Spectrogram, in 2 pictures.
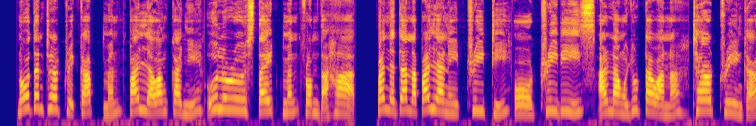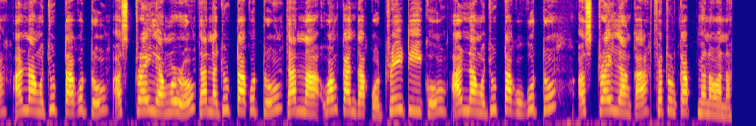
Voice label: Pintupi Luritja; What About Constitutional Change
